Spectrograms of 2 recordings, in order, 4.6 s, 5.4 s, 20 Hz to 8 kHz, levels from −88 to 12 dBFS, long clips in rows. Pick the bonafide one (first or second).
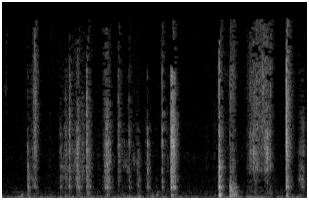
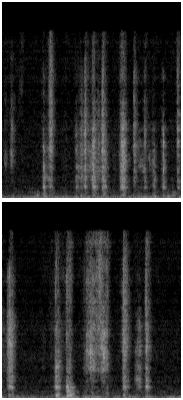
first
